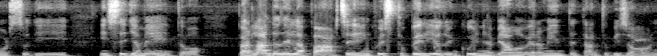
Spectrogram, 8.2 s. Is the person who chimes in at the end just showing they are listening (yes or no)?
yes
